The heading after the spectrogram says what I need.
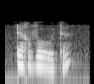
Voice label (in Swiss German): "d'r Wàde", Bas Rhin; medecine; mollet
